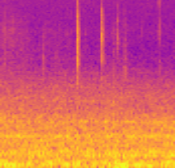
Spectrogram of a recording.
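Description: A heavy truck loaded with trees rumbles steadily along the road, moving fast, a continuous low engine and tire drone with a few faint rattling clicks over the top as leaves and wood chips fly off it.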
